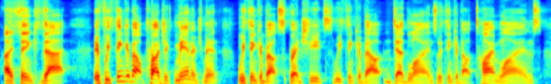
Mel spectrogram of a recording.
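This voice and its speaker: A man's voice: on the low side, moderate pace, a little mellow. A man in his thirties from Texas with a Texan accent, sounding stuffy from allergies, giving a conversational, self-deprecating conference talk from a stage. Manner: conversational, self-deprecating, asks audience questions. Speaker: keynote speaker. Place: stage in a lecture hall.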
